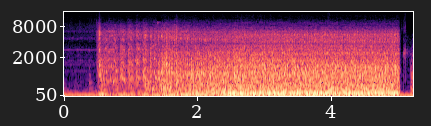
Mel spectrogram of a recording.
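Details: Motorhome coach diesel engine at first start during pre-trip inspection: starter cranks briefly, then catches and settles into a steady, even low rumble with clean idle and no knocks.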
